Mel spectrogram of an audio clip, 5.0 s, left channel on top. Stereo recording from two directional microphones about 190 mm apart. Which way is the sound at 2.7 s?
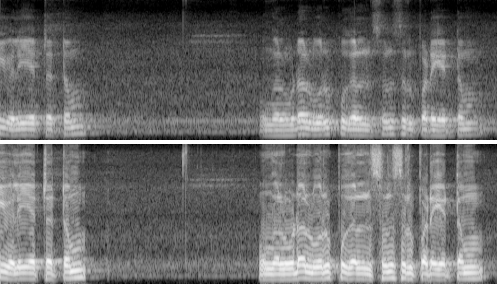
55° right (ahead or behind).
